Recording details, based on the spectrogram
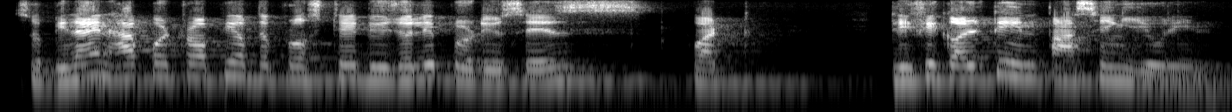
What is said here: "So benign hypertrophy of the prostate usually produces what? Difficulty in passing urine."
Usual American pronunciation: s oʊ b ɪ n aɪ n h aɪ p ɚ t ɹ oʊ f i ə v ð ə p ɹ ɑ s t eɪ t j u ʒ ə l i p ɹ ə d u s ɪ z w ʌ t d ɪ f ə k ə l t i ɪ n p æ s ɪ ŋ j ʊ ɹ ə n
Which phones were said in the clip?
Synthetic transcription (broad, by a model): s oʊ b ɪ n aɪ n h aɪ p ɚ t ɹ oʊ p i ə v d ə p ɹ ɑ s t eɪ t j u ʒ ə l i p ɹ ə d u s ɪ z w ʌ t d ɪ f ə k ə l t i ɪ n p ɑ s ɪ ŋ j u ɹ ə n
